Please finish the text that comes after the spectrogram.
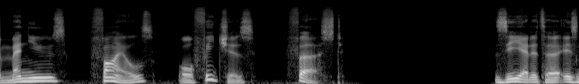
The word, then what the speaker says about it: Zditor: Open Z editor, pronounced Z editor.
